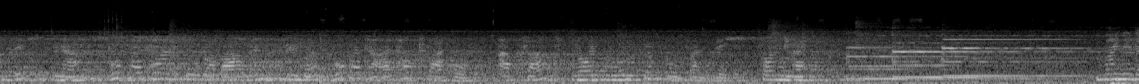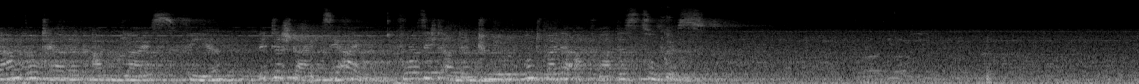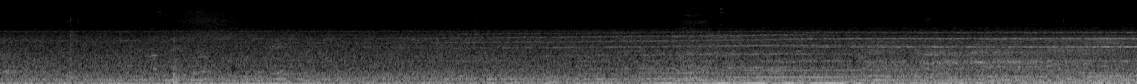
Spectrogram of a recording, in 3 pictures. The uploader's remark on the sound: Recorded on Cologne Central Station. Cologne Central Station | Train station sounds for relaxation, sleep or concentration on studying. Enjoy the relaxing sound of trains, people and station announcements! Recorded on Cologne Central Station.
